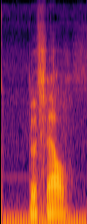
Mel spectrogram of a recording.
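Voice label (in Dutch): "bevel", Dutch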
